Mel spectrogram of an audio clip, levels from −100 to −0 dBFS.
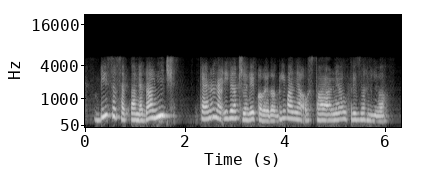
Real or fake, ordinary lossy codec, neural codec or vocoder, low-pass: fake; Opus, 64 kbps; codec, 16 kHz, 1 kbps, FreqCodec, smaller model; 5.4 kHz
